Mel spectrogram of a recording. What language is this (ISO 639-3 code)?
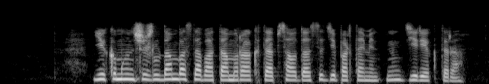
kaz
